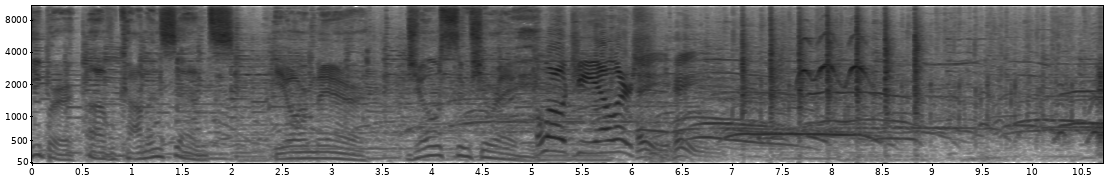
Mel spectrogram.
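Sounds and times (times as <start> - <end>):
speech: 0.0 - 7.0
murmur of voices: 0.0 - 9.1
live fair crowd cheering and clapping: 2.0 - 10.7
high whistles: 6.8 - 9.8.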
